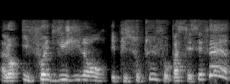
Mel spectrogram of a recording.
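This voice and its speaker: A man's voice with lively intonation. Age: 60s. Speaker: live stream host and family caregiver. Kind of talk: live stream conversation. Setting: online live video stream. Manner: halting, many repetitions and fillers.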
